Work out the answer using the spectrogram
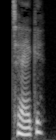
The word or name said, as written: TAGGEDE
